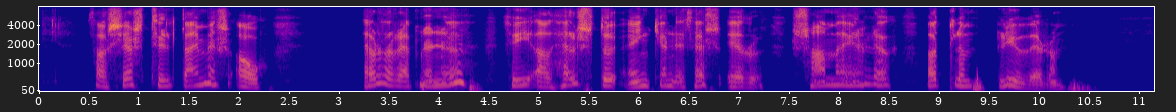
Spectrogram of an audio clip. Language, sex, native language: Icelandic, female, Icelandic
